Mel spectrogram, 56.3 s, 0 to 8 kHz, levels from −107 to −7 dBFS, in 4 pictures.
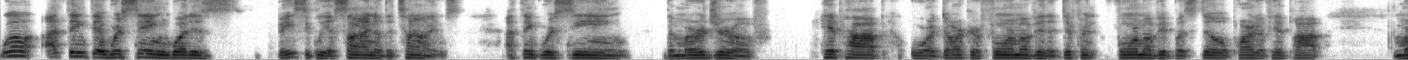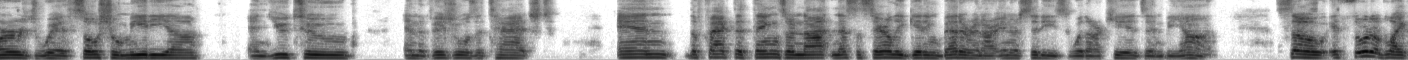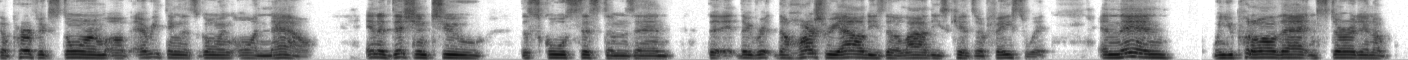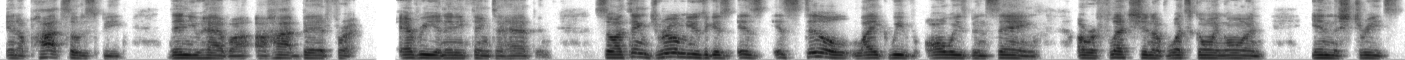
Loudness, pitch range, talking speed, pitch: -23 LUFS, 130-150 Hz, 170 wpm, 140 Hz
